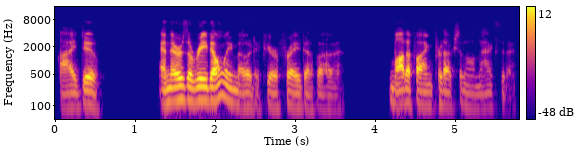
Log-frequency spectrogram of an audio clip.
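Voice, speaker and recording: A man's voice: lowish voice, moderate pace, fairly bright tone, dry recording. A man presenting a technical talk to a live meetup audience, wry and rambling, with candid asides. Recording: dull, muffled meetup recording.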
